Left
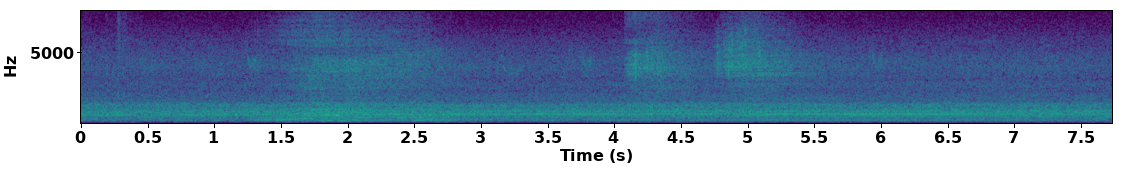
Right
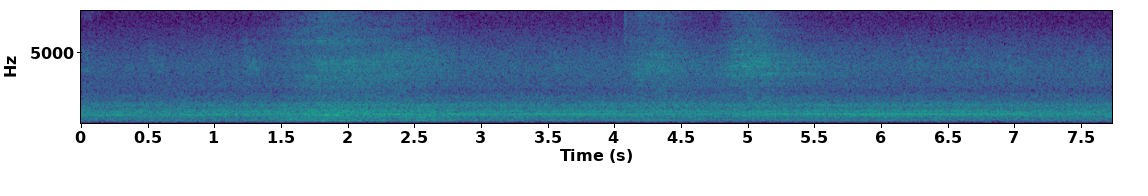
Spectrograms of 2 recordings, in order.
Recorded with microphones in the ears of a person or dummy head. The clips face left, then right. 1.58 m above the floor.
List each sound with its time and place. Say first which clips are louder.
1.3 s a zipper: left 3 dB; 80° left, 5 m
4.1 s footsteps: even; 55° left (ahead or behind), 4 m; by 5.1 s 65° left (ahead or behind), 5 m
